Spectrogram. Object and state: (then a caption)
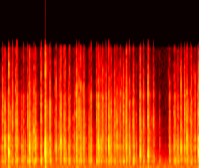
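Plastic mechanical keyboard. Steady two-handed fingertip typing on a black Typhoon Mars Pro tenkeyless mechanical keyboard with Cherry brown switches and plastic keycaps, resting on a white desk. It makes a continuous stream of quick, bright plastic clacks. Each key press dies away almost at once, with a few sharper strokes standing out.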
